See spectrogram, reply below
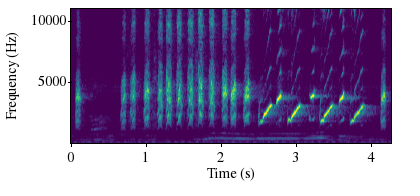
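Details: Sooty-headed bulbul (kutilang) lure sound: a fast series of about a dozen dry clicking notes, then four or five bright, rising whistled notes in quick succession. A low steady tone and faint hum lie underneath.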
